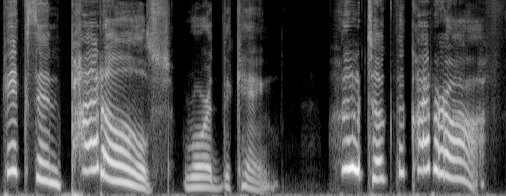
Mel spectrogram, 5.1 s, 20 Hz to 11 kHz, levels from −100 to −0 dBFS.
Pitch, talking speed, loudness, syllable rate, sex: 295 Hz, 130 wpm, -17 LUFS, 3.7 syllables/s, female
